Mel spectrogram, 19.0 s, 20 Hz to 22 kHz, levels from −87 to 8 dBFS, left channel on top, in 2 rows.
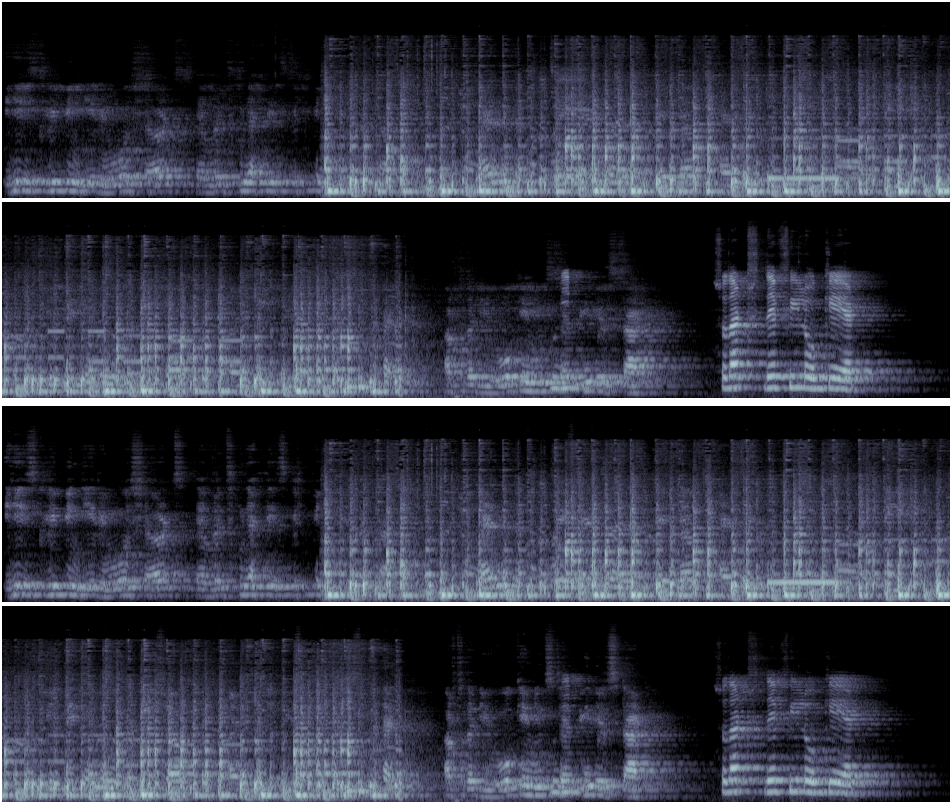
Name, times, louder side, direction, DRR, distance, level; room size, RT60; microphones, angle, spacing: voice 1, 0.0-4.0 4.6-5.1 5.4-7.7 8.3-9.2 9.9-11.4 11.7-13.5 13.9-16.0, right 1 dB, 85° right, 7 dB, 5.2 m, -34 dB
sound 1, 3.2-13.5, right 1 dB, 10° right, 0.8 m, -24 dB
voice 2, 5.2-6.0 15.0-15.2 16.6-18.0, left 1 dB, 40° left, 5 dB, 2.5 m, -26 dB
Telephone, 7.6-12.4 13.0-13.1 13.4-13.6 14.0-14.3 14.6-14.7, right 3 dB, 75° left, 2.0 m, -32 dB
24.5 x 20.0 x 9.7 m, 1.1 s
head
